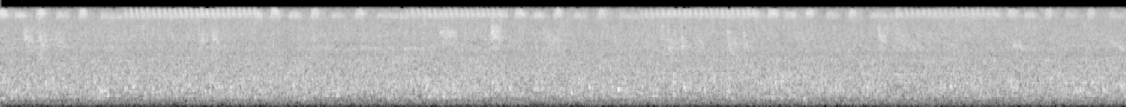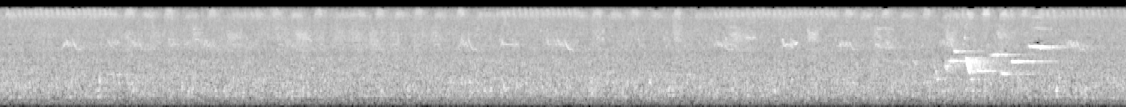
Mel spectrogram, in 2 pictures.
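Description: Forest birds chirping faintly now and then over a steady background hiss. Near the end, one bird gives a louder call of several short, clear notes.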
